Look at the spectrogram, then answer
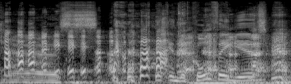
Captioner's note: laughing; laughs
